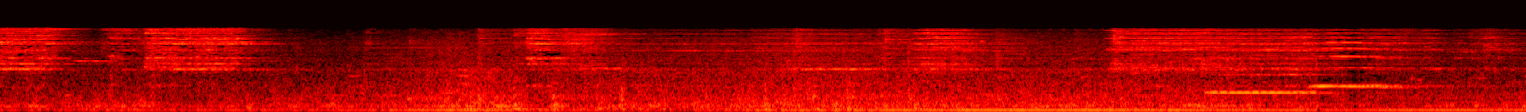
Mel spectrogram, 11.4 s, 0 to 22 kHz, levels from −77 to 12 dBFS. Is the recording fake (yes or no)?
no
